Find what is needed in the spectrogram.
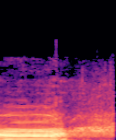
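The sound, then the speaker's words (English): A single drawn-out 'moo' from a human voice imitating a cow in a hardcore Mexican banda song played on a laptop, held steady and then sliding down in pitch as it trails off, fairly loud. “And then a cow.”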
